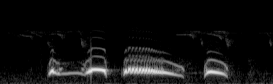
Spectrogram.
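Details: Spotted dove, tekukur derkuku, calling in the kuk 2 pattern as a lure for other doves: a rising first coo, a long falling rolled note and a single short hooked coo, clear and close.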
